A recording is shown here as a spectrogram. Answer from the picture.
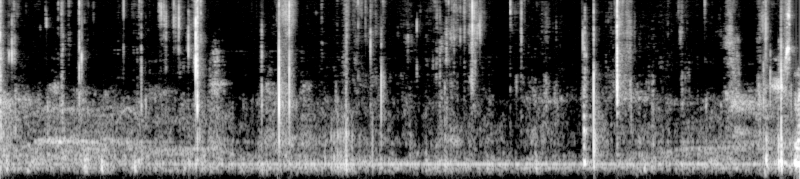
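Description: Faint, scattered small clicks and crackles of a rabbit's skin being worked loose from the hind leg by hand, over a faint steady hum.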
